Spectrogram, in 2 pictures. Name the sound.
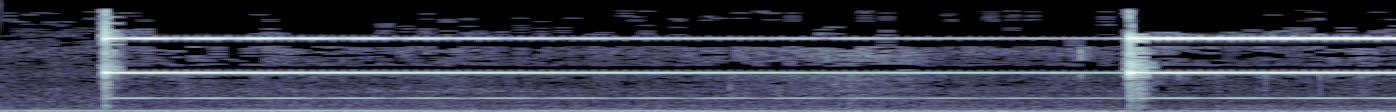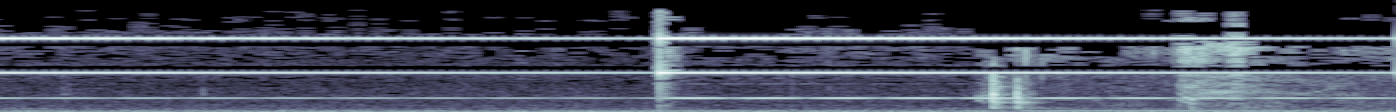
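bell rung three times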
